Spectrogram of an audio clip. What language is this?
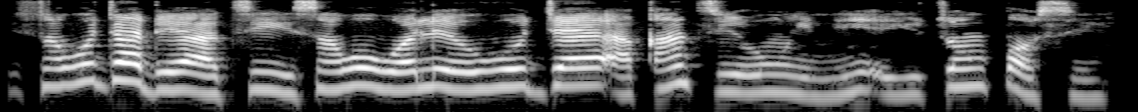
Yoruba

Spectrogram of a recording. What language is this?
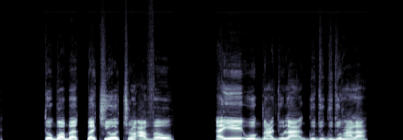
Ewe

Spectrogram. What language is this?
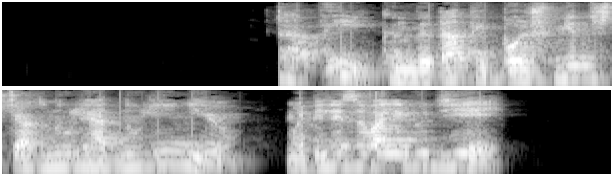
Belarusian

